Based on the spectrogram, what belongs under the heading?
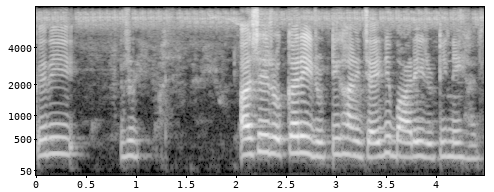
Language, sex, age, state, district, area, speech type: Dogri, female, 18-30, Jammu and Kashmir, Udhampur, urban, spontaneous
